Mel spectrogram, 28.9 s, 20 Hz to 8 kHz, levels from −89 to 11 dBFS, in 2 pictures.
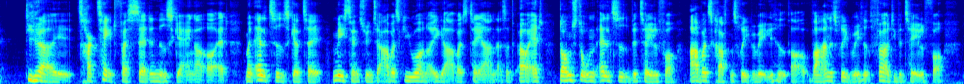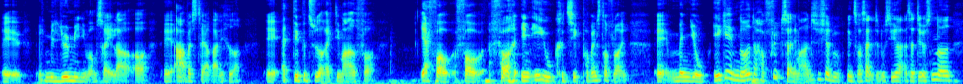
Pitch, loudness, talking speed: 160 Hz, -30 LUFS, 170 wpm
